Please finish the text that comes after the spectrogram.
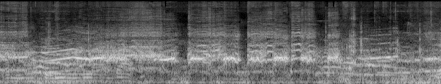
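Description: Chickens and a rooster kept as pets cluck and squawk close by in a busy, continuous chorus, with a rooster crowing among the loud fowl noise.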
